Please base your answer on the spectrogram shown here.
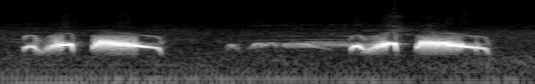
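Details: Spotted dove used as a decoy, cooing in the thúc gù bài lối pattern: a short rising note followed by a long, gently falling coo, repeated twice with a faint low note between.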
